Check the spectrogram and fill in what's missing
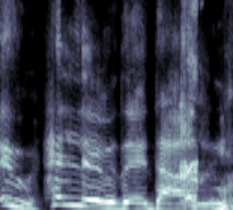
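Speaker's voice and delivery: put-on British accent, high and very slow. Asked for their best British impression: put-on British accent. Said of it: "you gotta give me your best British impression now".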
